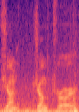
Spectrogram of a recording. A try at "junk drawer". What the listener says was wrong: You said drunk. Drunk.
